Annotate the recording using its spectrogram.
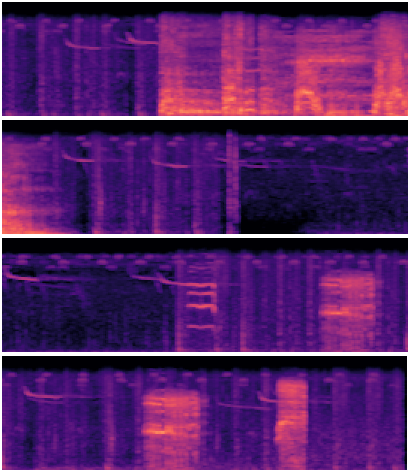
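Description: Paws patter quickly over the ground as an animal runs.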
